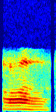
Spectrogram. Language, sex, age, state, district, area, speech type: Assamese, female, 18-30, Assam, Majuli, urban, conversation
